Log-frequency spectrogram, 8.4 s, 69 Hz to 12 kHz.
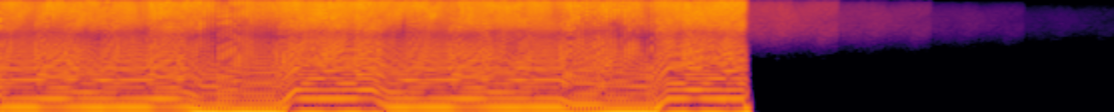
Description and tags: Neurofunk Bass #01
Just a distorted reese. Made this when I was bored.
Neurofunk, Bass, Synth-Bass, Drum-And-Bass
